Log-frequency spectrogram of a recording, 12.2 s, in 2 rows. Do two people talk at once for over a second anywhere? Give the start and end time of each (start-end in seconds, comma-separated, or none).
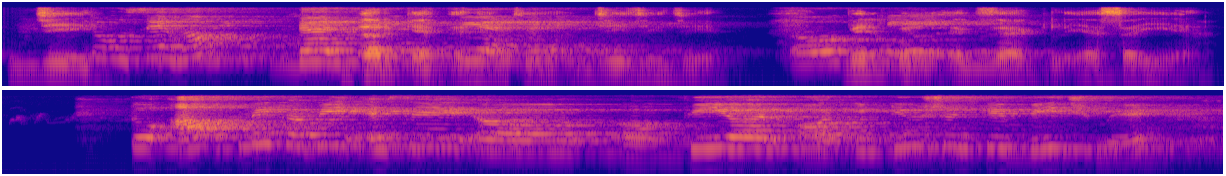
1.8-3.1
